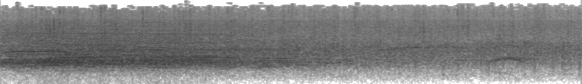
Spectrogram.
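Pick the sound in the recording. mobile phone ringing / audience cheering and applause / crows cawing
audience cheering and applause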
